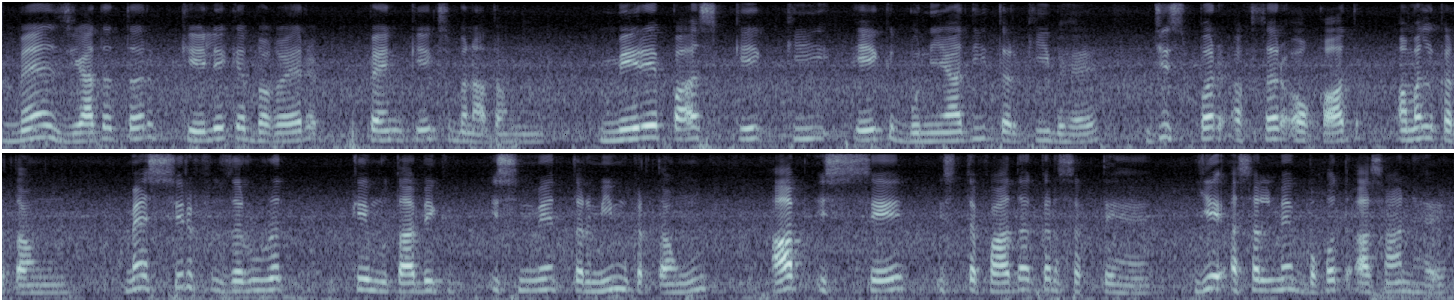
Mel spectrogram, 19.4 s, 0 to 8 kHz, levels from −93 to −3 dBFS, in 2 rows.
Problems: constant background noise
